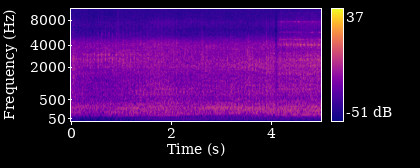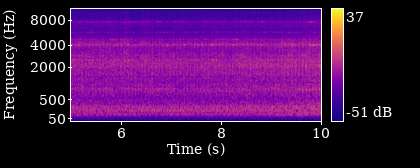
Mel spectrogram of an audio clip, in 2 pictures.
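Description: Construction din under a house's foundations: a dense, steady, rattling machine noise that grows gradually louder.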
